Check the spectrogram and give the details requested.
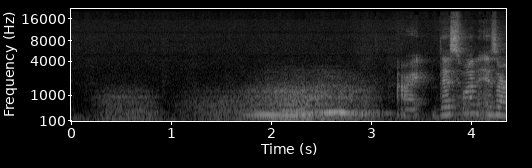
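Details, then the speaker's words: Simulated lung sound on a SAMII simulator: low-pitched, snoring-like wheeze heard only on expiration, slower and deeper than the high musical wheeze of asthma; sonorous wheeze (rhonchi). "remember this is our snores weeze that's like that deeper one that deep pitch not that high pitch musical note that you'd hear like in an asthma patient"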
